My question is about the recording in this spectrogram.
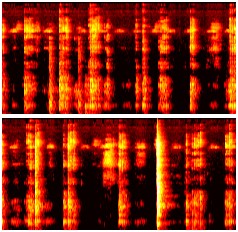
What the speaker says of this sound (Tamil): இப்போ இதை வந்து லைட்டாக அப்படியே கட் பண்ணிக்கிறங்க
